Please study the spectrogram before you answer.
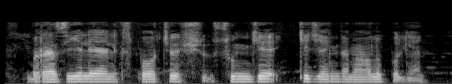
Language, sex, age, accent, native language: Uzbek, male, 12-17, Qashqadaryo, Uzbek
